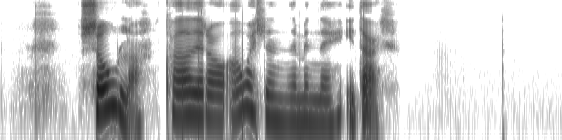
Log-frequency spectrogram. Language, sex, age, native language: Icelandic, female, 30-39, Romanian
